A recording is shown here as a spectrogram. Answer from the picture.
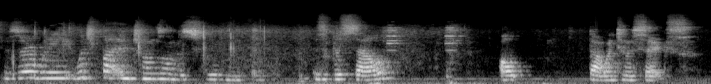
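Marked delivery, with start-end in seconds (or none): none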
